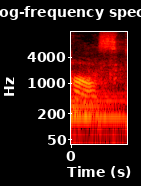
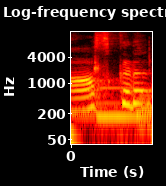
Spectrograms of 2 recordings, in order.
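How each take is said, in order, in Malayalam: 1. k ശബ്ദം ഉച്ചരിക്കുന്നില്ല. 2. വ്യക്തമായ k ശബ്ദം ഉച്ചരിക്കുന്നു. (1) "ഇതൊരു കെ സൗണ്ട് സൈലന്റ് ആണ്" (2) "ആസ്ക്ഡ് അല്ല"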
